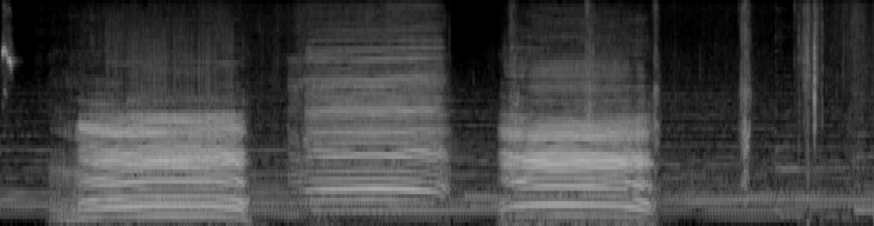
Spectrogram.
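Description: Cattle mooing: three long calls of about a second each, one after another with short gaps.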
